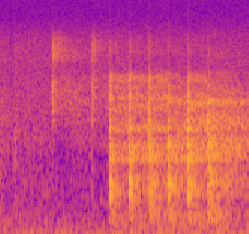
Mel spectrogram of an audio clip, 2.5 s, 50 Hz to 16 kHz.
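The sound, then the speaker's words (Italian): Two light taps, then a run of six firm, evenly spaced knocks on a door, clear with no voices. “vado a bussare e voglio i miei 5 franchi”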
